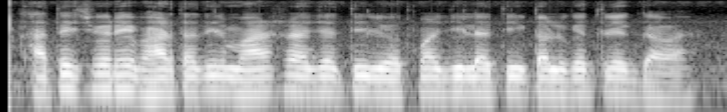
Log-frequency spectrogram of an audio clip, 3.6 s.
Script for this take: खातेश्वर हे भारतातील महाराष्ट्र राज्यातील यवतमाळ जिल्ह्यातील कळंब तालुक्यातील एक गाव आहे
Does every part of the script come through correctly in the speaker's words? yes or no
no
